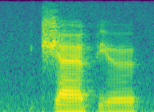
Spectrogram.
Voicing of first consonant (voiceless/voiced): voiceless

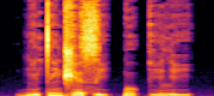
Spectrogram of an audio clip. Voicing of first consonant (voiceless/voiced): voiced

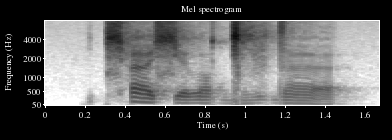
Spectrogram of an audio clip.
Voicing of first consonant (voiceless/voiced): voiceless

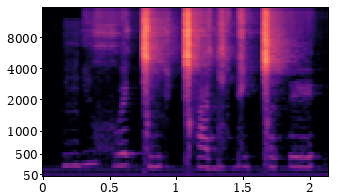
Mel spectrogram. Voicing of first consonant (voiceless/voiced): voiced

